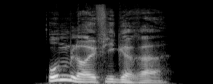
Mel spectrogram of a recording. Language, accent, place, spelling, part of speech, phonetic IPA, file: German, Germany, Berlin, umläufigere, adjective, [ˈʊmˌlɔɪ̯fɪɡəʁə], De-umläufigere.ogg
- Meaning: inflection of umläufig: 1. strong/mixed nominative/accusative feminine singular comparative degree 2. strong nominative/accusative plural comparative degree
